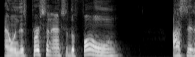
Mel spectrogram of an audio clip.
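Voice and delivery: ordinary talk, nothing marked

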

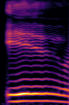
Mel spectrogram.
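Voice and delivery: loud, high drawn-out "ew"; exaggerated squeal of revulsion; mock disgust. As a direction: play someone grossed out. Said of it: "But you're like".

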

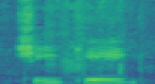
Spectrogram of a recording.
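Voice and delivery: plain reading voice

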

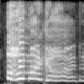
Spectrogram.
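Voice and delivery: high loud thrilled cry; excited shriek. Real, not acted. Thrilled cry on recognizing the old scammer. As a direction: shriek with delight.

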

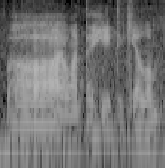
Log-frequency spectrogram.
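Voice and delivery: ordinary delivery

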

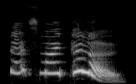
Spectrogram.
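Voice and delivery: put-on very high, loud little-girl cry; outraged child. Six-year-old whose pillow was thrown away, outraged child. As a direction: protest at full pitch as a small child.

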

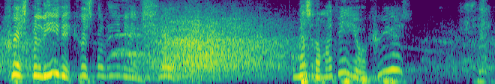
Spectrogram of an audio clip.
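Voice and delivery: very high, soft falsetto scolding. Retold or imitated. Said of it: "[name] was getting mad".

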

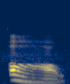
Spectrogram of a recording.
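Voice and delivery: loud, sudden "oh" at the screen; loud dismay. Real, not acted. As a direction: blurt it out, caught off guard. Reacts to a play.

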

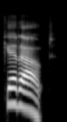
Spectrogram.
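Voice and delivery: a contained narrated yell. A narrator's reading. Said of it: "Grace started yelling".

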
